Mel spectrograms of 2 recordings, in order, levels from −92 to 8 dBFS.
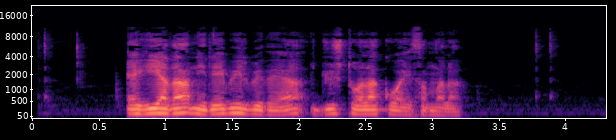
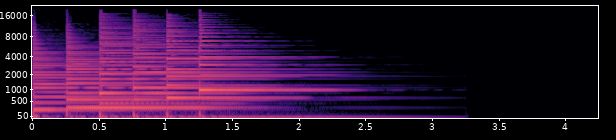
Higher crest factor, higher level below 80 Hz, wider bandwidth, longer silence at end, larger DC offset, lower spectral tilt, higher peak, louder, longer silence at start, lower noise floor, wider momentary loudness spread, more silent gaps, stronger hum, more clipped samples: about the same, 20 dB vs 18 dB; about the same, -56 dBFS vs -52 dBFS; second, 9.4 kHz vs 19 kHz; about the same, 1.1 s vs 1 s; second, under 0.1% vs 0.3%; first, -6.5 dB/octave vs -2 dB/octave; first, -4 dBFS vs -12 dBFS; first, -23 LUFS vs -27 LUFS; first, 0.7 s vs 0 s; second, -64 dBFS vs -71 dBFS; about the same, 14 LU vs 16 LU; neither; neither; neither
